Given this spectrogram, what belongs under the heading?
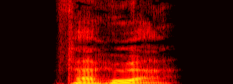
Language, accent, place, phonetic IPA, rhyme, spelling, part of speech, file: German, Germany, Berlin, [fɛɐ̯ˈhøːɐ̯], -øːɐ̯, verhör, verb, De-verhör.ogg
- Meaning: 1. singular imperative of verhören 2. first-person singular present of verhören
